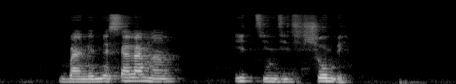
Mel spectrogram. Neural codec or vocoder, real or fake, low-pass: codec, 32 kHz, 1.9 kbps, SNAC; fake; 10.8 kHz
